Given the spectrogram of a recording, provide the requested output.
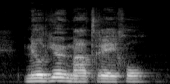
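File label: "milieumaatregel", Dutch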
